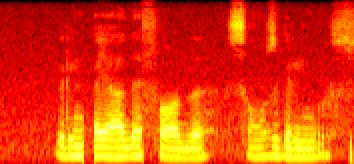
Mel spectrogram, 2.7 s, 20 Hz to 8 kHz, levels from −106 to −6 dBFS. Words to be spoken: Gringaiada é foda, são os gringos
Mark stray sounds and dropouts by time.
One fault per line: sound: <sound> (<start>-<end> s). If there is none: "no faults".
sound: dropout (0.6-0.7 s)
